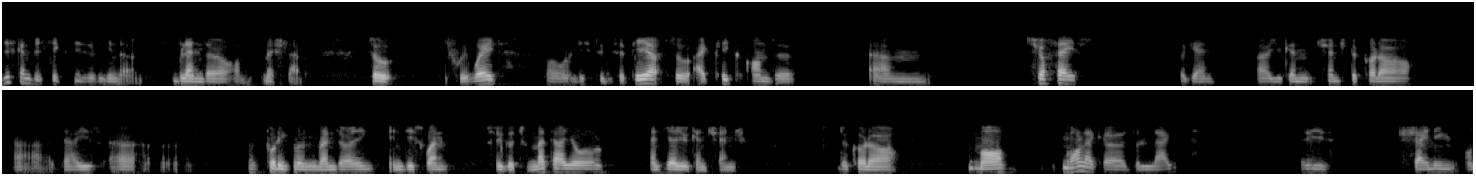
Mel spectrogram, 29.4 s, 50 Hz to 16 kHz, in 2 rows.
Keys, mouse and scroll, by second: 0.7 click, 1.6-4.5 drag, 6.6 click, 8.0-11.0 drag, 13.0 click, 17.0 click, 19.7 click, 21.0 click, 21.1 click, 22.2 click, 22.8 click, 24.0 click, 25.2 click, 27.8 click, 28.2 click, 28.5 click.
